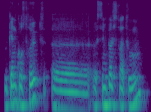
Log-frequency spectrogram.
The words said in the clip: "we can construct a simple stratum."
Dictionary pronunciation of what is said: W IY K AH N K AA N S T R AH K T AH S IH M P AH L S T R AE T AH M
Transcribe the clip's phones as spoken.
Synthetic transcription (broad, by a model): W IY K AH N K AA S T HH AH K T AH S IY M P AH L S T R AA T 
